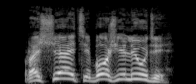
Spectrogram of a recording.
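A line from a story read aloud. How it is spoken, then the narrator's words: Sudden shout. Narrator (Russian): крикнул он вдруг с телеги Митя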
